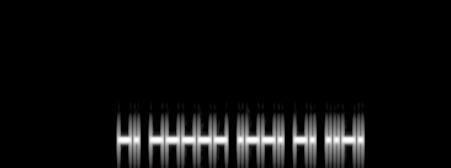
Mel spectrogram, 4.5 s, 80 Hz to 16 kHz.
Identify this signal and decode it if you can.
Morse code, heard as a keyed tone, about 30 wpm, 700 Hz. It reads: N0PNF
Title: USA Call Signs - 5 Characters - 4x Character Spacing - 30wpm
